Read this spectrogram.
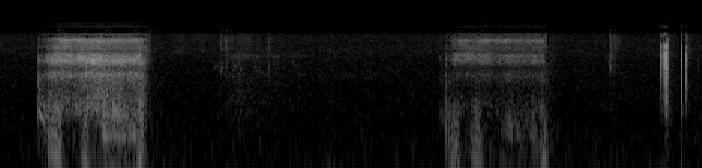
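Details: A pug asleep in his crate after a long day, snoring: two raspy, fluttering snores on inhalation separated by quiet breathing, with a few clicks at the end.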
